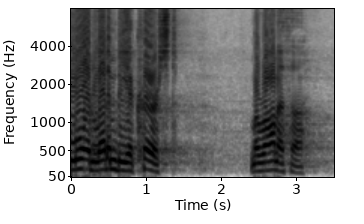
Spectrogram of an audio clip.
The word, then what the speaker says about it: Maranatha: There's a little Aramaic word, Maranatha. Some pronounce it Maranatha.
